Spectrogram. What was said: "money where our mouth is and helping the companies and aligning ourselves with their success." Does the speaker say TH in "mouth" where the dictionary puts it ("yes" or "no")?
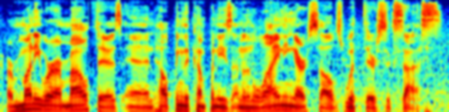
yes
